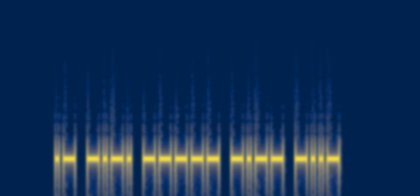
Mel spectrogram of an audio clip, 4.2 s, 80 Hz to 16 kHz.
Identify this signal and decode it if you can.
Morse code, heard as a keyed tone, about 35 wpm, 700 Hz. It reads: AC0YX
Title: Speed Racing - USA 2x2 Call Signs 30wpm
